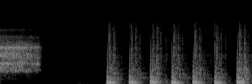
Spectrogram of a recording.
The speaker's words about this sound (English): But as you're all looking, you all hear a bang, a really loud bang coming from the door. Bum, bum, bum. No one's here. Bang, like someone's knocking on the door? Yes, like someone's knocking from the outside of the door.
